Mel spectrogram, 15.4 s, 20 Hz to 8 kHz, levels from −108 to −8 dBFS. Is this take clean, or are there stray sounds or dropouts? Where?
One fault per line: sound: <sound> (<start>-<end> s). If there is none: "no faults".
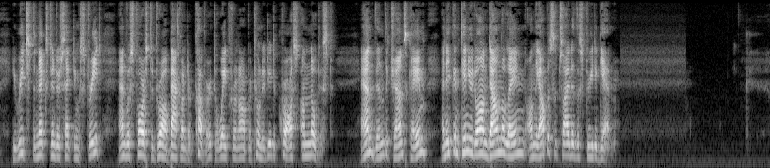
no faults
